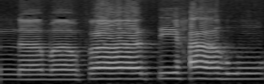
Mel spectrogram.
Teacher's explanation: Ha ini di Pangkal kerongkong · ha ni di pertengahan kerongkong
